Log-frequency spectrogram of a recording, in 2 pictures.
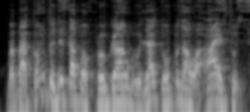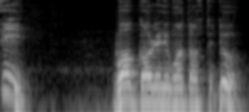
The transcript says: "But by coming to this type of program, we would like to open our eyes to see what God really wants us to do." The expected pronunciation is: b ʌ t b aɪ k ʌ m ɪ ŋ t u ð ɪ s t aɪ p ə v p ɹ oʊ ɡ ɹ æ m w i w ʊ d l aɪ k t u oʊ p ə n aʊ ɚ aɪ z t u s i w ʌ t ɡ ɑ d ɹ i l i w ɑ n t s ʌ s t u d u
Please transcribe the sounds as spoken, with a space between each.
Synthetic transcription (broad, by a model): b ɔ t b aɪ k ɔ m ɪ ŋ t u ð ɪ s t aɪ p ə v p ɹ oʊ ɡ ɹ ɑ m w i w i l aɪ k t u oʊ p ə n aʊ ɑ aɪ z t u s i w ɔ t ɡ ɑ d ɹ i l i w ɑ n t ɔ s t u d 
